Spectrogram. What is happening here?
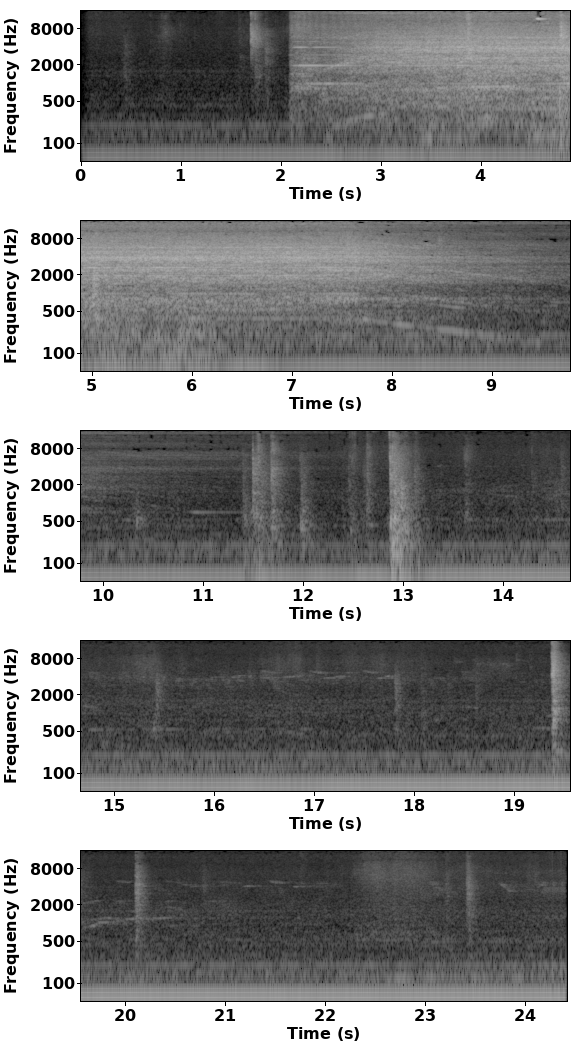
I pressed the vacuum cleaner’s power button to turn it on and I began vacuuming, after that i turned it off. I opened the window and heard birds chirping and children playing outside. Then I adjusted the vacuum cleaner.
